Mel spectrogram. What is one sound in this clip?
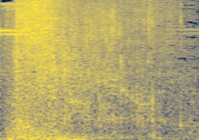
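A heavy blade swings and strikes with a thud.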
